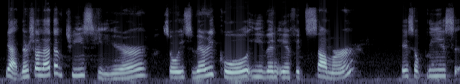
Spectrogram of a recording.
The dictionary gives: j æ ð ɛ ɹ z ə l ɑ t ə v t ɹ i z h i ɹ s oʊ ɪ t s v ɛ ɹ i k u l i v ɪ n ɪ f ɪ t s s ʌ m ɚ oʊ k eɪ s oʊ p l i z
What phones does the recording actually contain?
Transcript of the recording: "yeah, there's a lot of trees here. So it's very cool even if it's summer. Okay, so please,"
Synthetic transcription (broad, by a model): j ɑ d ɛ ɹ s ə l ɑ t ə v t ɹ i s h i ɹ s oʊ ɪ t s v ɛ ɹ i k u l i v ɪ n ɪ f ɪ t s s ʌ m ɚ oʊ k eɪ s oʊ p l i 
